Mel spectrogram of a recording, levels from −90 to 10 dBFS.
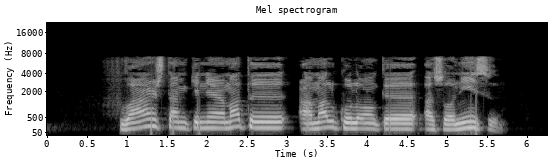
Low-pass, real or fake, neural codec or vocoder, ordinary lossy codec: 7.2 kHz; real; none; MP3, 64 kbps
